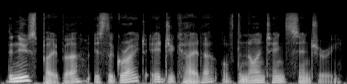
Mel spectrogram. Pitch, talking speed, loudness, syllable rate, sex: 100 Hz, 175 wpm, -20 LUFS, 6.1 syllables/s, male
